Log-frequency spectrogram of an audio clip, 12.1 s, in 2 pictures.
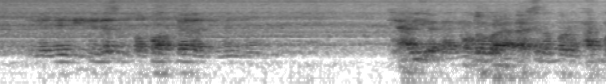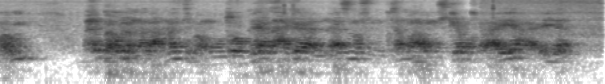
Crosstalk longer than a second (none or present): none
